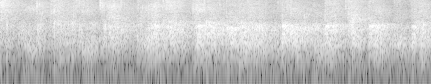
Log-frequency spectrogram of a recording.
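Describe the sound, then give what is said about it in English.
An audience applauds to welcome a professor arriving to give a speech. The clapping is steady and dense throughout the short stretch, with no voices over it. “So let us give our warmest welcome to Professor Bullock to today's speech. Welcome.”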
